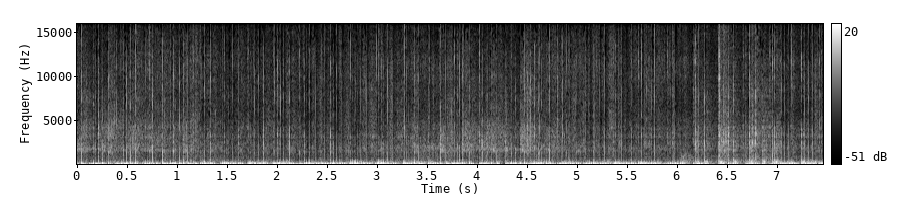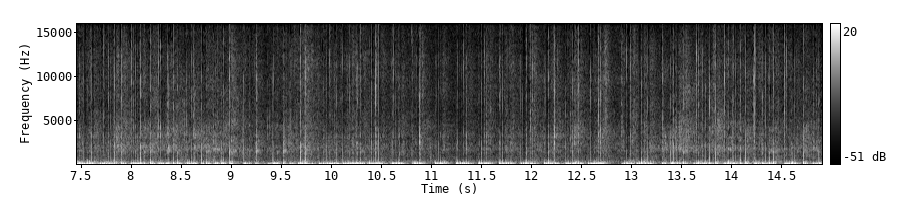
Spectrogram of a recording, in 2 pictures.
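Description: Fingertips and short nails of both hands tap and scratch very fast across a flat, light-colored solid wooden tabletop. The result is a dense, continuous stream of rapid low thuds centered around 90 Hz, layered with a fainter scratchy rasp, with only brief dips between the taps.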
